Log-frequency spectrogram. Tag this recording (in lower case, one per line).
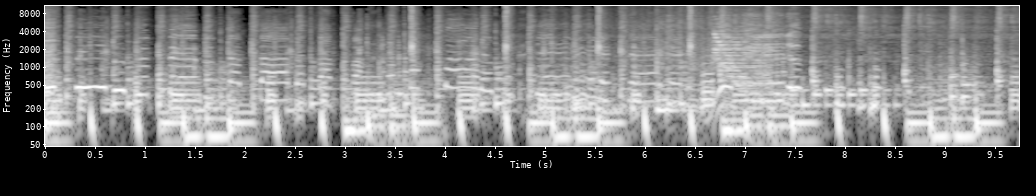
music
exciting music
